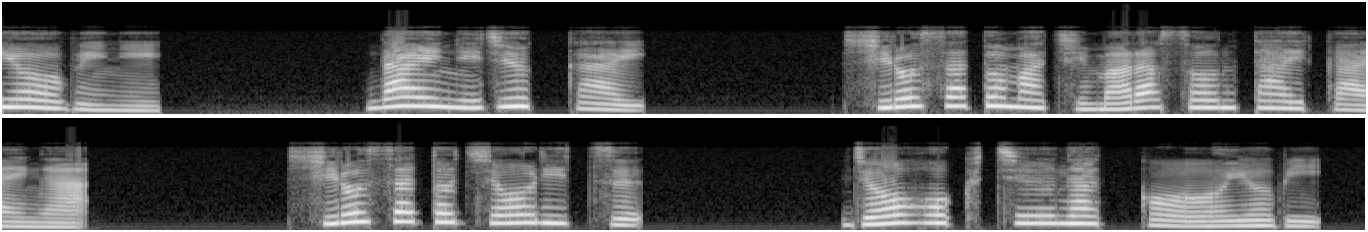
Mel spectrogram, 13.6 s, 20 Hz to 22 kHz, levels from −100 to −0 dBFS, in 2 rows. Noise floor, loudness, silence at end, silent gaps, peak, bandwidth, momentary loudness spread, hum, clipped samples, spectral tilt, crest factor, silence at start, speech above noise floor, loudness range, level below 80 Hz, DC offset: -69 dBFS; -14 LUFS; 0.25 s; none; 0 dBFS; 8 kHz; 10 LU; none; under 0.1%; -5 dB/octave; 14 dB; 0 s; 56 dB; 2 LU; -60 dBFS; under 0.1%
